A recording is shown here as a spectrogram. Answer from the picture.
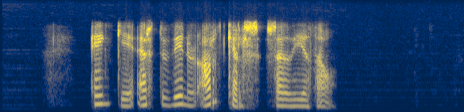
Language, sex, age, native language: Icelandic, female, 50-59, Icelandic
